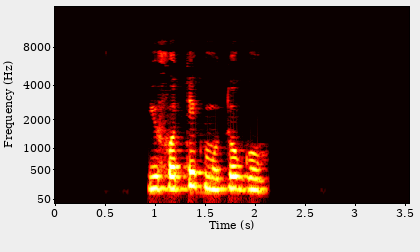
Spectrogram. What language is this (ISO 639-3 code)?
wes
